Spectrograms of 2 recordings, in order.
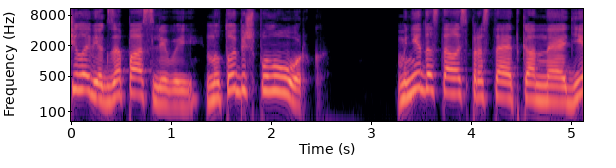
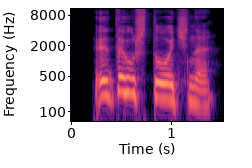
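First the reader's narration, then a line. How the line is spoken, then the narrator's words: Booming laugh. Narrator (Russian): Снова громогласно хохотнул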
